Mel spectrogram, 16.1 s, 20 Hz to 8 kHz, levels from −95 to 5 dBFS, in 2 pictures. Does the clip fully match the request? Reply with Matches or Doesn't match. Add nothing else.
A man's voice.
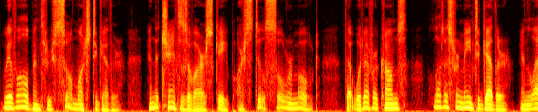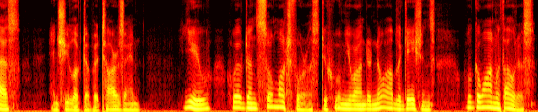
Matches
